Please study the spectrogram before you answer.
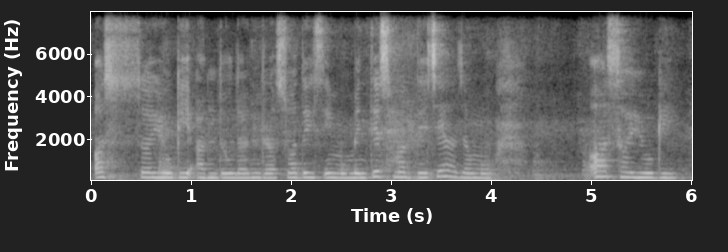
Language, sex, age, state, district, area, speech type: Nepali, female, 18-30, West Bengal, Darjeeling, rural, spontaneous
